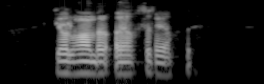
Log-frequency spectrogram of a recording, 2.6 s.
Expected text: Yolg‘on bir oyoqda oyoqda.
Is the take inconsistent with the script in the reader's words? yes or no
no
